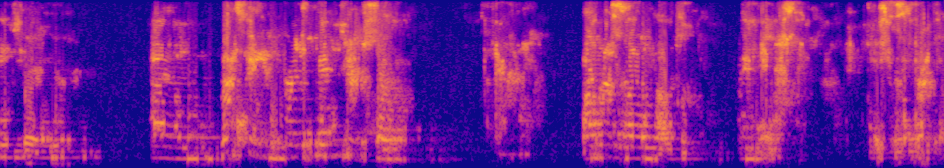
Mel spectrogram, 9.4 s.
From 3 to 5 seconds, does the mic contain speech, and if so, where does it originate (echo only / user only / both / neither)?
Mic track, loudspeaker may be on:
echo only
